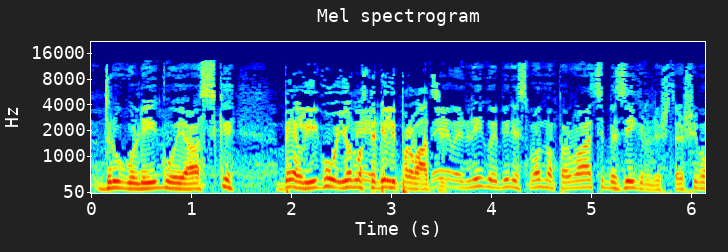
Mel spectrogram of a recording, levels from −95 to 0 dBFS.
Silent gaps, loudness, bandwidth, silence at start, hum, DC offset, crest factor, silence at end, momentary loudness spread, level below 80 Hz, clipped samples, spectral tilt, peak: none; -18 LUFS; 13 kHz; 0 s; none; under 0.1%; 16 dB; 0 s; 8 LU; -40 dBFS; under 0.1%; -6 dB/octave; -2 dBFS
